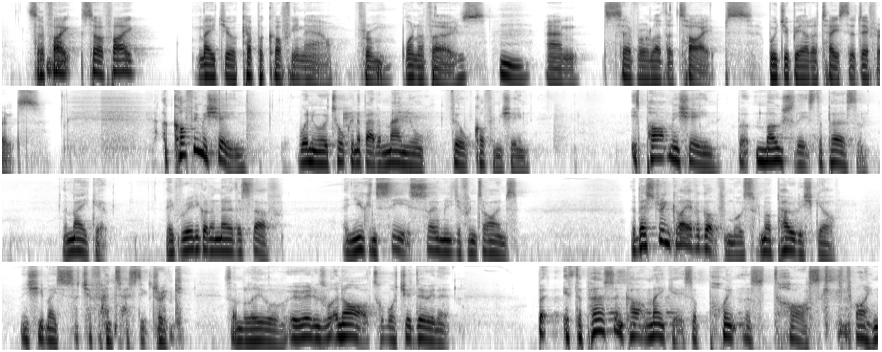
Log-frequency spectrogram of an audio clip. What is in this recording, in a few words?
Pub Natter; Taster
